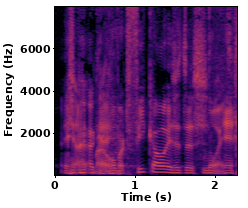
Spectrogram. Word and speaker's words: Fico: Ja, in de Nederlandse media zal die waarschijnlijk ook Robert Fico worden genoemd. Want zo zouden wij het gewoon uitspreken. Eh, maar een C in het Slovaak spreek je uit als TS. Dus vandaar Robert Fico.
